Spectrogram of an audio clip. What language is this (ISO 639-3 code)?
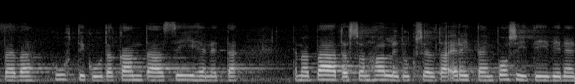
fin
